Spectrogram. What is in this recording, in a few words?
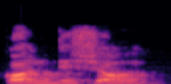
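"condition", Nigerian Pidgin, female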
